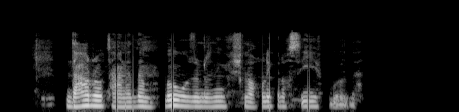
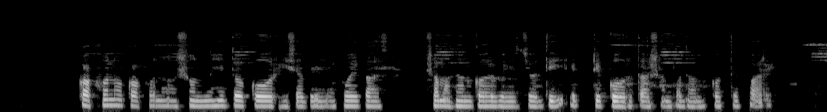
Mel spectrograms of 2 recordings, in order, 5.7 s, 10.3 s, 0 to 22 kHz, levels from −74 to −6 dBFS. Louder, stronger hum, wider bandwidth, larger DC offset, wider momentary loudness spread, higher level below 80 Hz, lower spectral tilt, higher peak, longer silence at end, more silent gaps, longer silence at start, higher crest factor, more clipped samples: first, -25 LUFS vs -28 LUFS; neither; about the same, 8 kHz vs 8 kHz; neither; first, 19 LU vs 9 LU; first, -58 dBFS vs -68 dBFS; second, -5.5 dB/octave vs -7.5 dB/octave; first, -6 dBFS vs -10 dBFS; first, 1.25 s vs 0 s; second, 0.72-0.81 s, 2.01-2.05 s, 4.04-4.09 s vs 5.11-5.31 s, 9.76-9.80 s; second, 0.45 s vs 1 s; about the same, 20 dB vs 20 dB; neither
